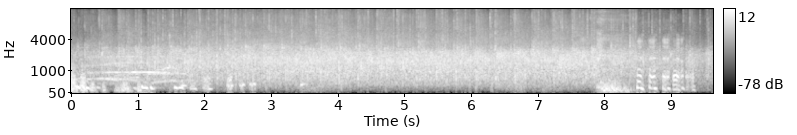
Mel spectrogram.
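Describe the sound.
An audience claps loudly and steadily for several seconds for a guest artist, a dense wash of applause, with a voice speaking over it at the start and again as the clapping fades near the end.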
